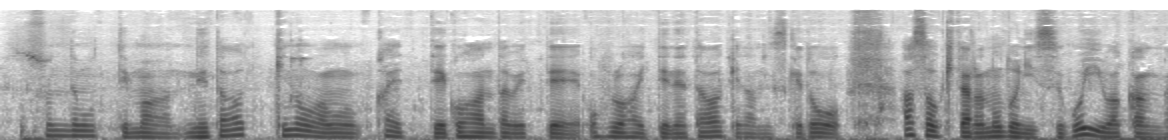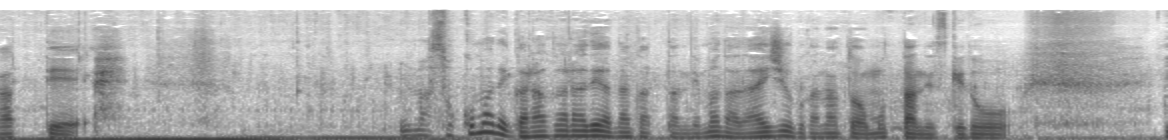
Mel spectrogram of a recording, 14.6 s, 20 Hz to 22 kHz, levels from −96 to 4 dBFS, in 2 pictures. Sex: male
